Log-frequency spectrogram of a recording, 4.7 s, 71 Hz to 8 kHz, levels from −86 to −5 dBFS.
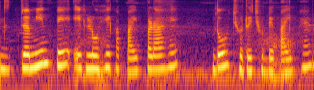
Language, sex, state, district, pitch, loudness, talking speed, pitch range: Hindi, female, Bihar, Patna, 215 Hz, -16 LUFS, 165 wpm, 195-240 Hz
